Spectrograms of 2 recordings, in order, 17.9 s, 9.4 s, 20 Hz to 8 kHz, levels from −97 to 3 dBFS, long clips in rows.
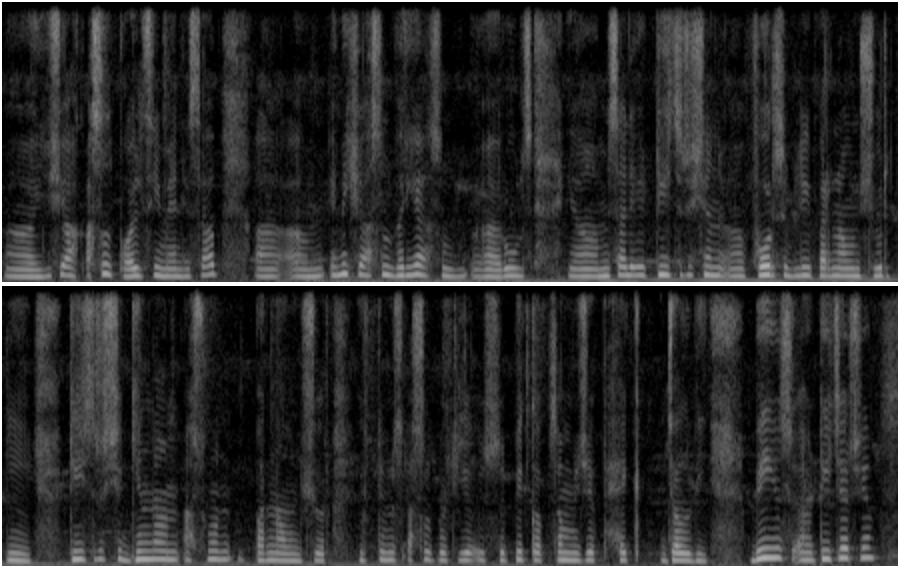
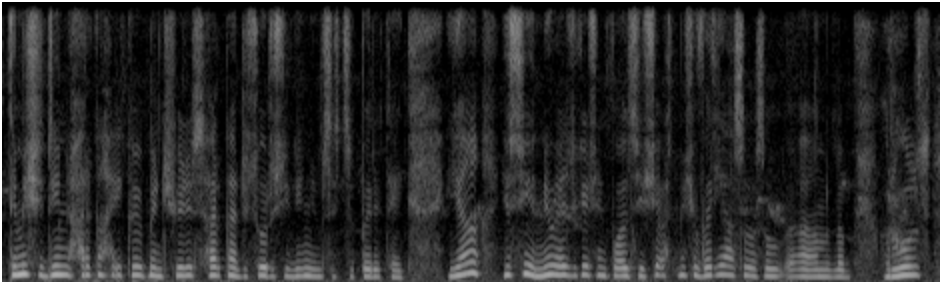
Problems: none marked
